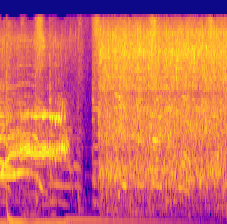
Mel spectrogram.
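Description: Music with a wavering high melody for about the first second, cut off abruptly, then a steady rush of water gushing out of a pipe outlet onto grass.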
